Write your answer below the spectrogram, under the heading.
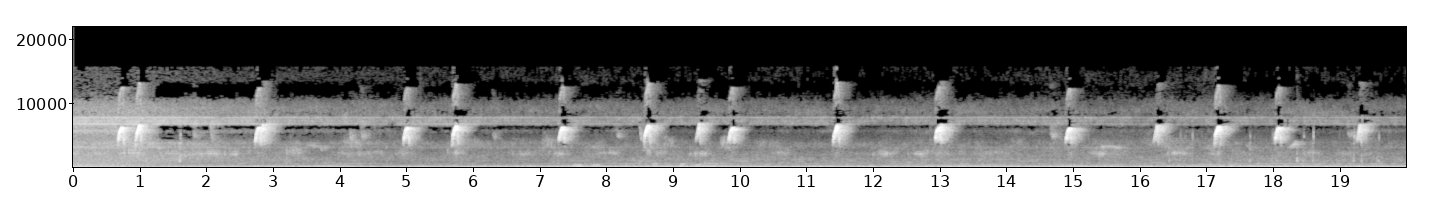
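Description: A bird calling: short, sharp, high chirps repeated about every second or two, over a steady thin high-pitched whine.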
